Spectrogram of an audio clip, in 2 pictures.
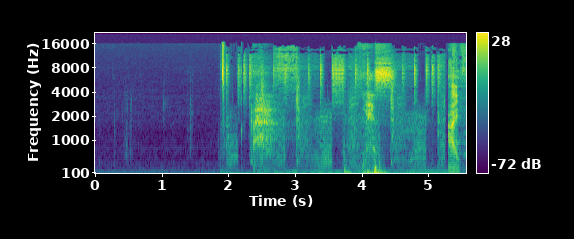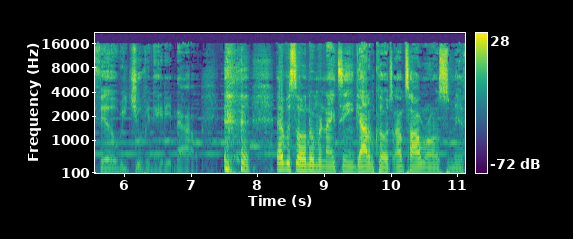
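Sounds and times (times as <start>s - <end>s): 
sipping water from a glass: 0.0s - 2.7s
soft swallow: 0.0s - 2.8s
faint mouth sounds: 1.9s - 4.8s
speech: 3.6s - 11.1s.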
